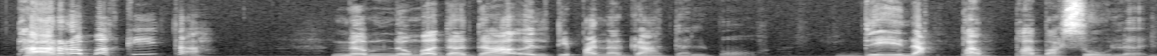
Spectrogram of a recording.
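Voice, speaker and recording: A woman's voice: medium pitch, expressive, a little slow, pushed and bright, dry recording. Stern, scolding Ilocano matron, played by a woman. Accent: Filipino, Ilocano. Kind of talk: Ilocano radio drama acting.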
